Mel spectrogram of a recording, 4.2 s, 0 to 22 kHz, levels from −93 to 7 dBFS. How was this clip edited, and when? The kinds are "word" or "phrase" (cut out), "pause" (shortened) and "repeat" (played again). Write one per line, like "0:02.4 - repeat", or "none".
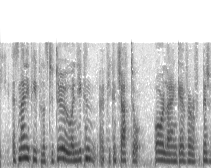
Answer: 0:01.0 - word
0:02.1 - phrase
